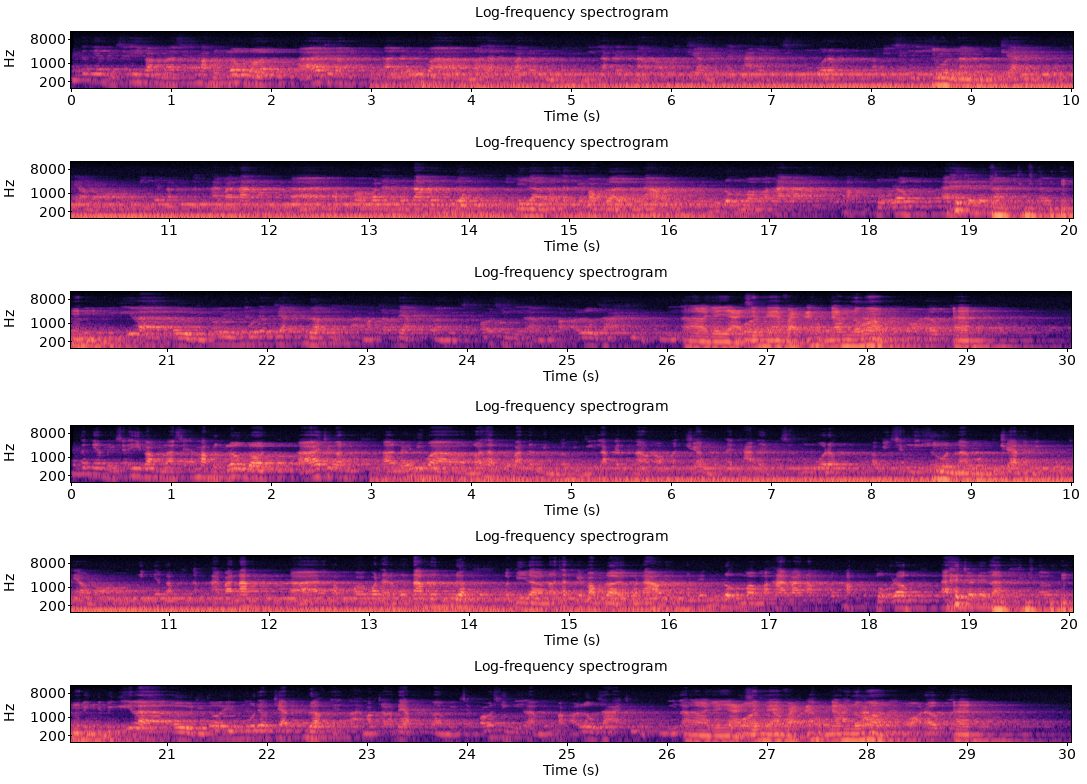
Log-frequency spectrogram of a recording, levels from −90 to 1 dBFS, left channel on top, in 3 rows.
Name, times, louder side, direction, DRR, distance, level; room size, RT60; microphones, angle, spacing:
voice 1, 0.0-7.7 8.0-11.9 12.2-14.1 14.3-18.4 18.7-19.9 20.1-26.3 26.7-28.9, right 3 dB, 60° right, 2 dB, 0.6 m, -30 dB
sound 1, 3.0-16.2, equal, 30° right, 0.8 m, -20 dB
voice 2, 8.6-9.3 19.2-20.3 26.1-28.2 28.9-29.0, left 1 dB, 20° left, 2 dB, 0.6 m, -27 dB
15.0 x 6.9 x 2.5 m, 2.8 s
head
